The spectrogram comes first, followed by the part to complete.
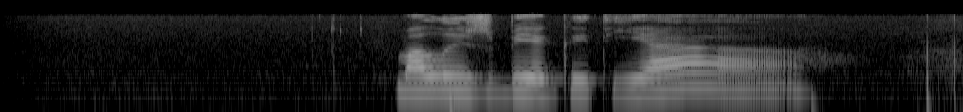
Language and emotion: Russian, neutral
